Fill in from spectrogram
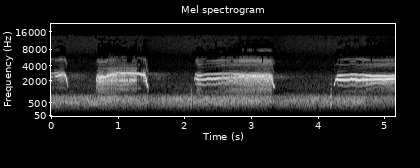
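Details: White-tailed eagles at a nest in Latvia, 2 August 2020, screaming as a carp is delivered and two birds fight over it: three long, loud, whistled screams, each held level and dropping at the end, with short gaps between.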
